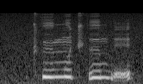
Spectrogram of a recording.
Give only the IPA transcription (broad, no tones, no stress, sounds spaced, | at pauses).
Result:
ʈʰ ʉ m ũ t͡ʃʼ ɨ m b ḛ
